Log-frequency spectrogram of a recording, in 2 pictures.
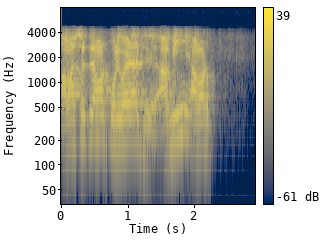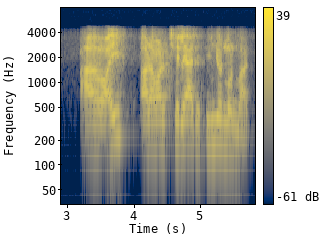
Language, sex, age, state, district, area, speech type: Bengali, male, 18-30, West Bengal, Darjeeling, urban, conversation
